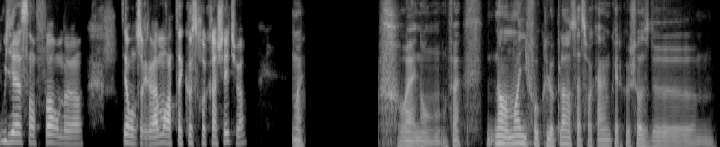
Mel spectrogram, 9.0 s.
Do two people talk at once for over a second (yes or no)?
no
